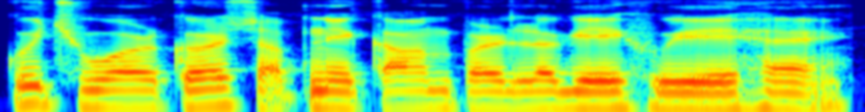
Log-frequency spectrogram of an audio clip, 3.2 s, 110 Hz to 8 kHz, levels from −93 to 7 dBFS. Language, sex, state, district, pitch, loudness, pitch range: Hindi, male, Sikkim, Gangtok, 125 Hz, -14 LUFS, 120-130 Hz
